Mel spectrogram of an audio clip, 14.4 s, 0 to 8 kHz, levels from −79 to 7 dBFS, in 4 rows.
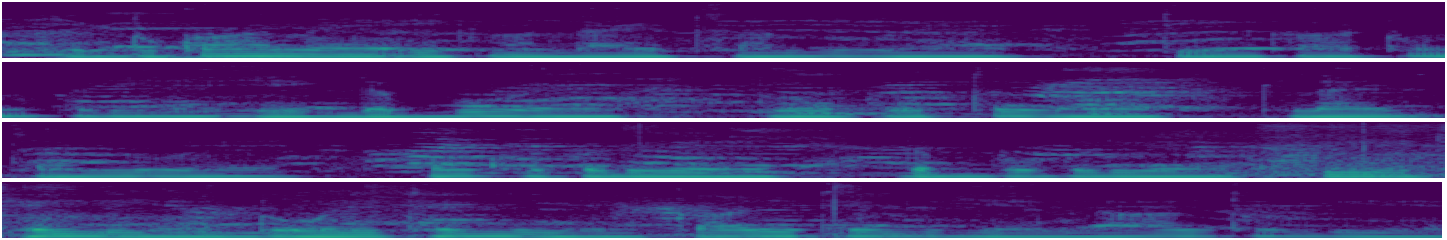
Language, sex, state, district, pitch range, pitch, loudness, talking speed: Marwari, male, Rajasthan, Nagaur, 100-110 Hz, 105 Hz, -37 LUFS, 135 wpm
